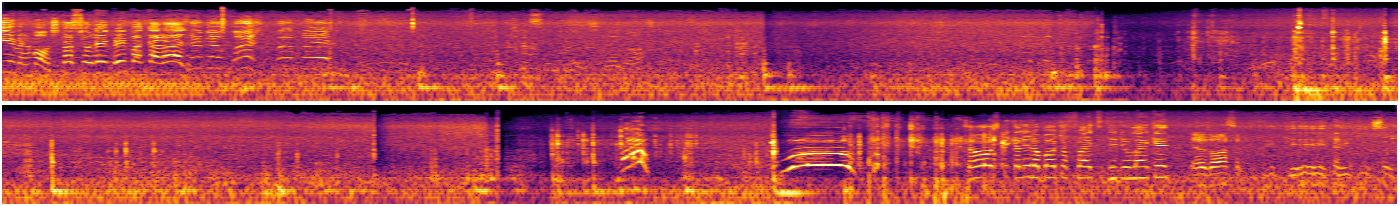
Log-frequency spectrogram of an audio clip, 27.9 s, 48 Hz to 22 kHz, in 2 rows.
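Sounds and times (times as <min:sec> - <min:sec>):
knocks and rattles of glider frame: 0:00.0 - 0:27.9
wind buffeting microphone: 0:00.0 - 0:27.9.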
